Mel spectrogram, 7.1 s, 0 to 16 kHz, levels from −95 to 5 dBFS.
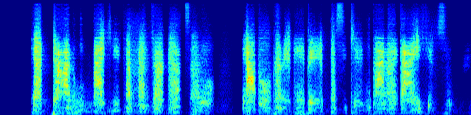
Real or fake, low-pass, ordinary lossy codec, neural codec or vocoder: fake; 14.4 kHz; none; codec, 44.1 kHz, 0.9 kbps, DAC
